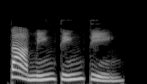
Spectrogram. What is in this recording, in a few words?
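"大名鼎鼎", Mandarin Chinese; chinese flashcards; hsk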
